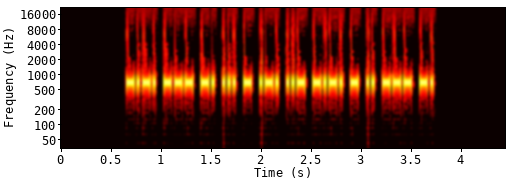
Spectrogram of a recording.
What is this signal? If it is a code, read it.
Morse code, heard as a keyed tone, about 46 wpm, 700 Hz. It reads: CONSTRUCTION
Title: Sentences from Top 1600 Words - New Word Drill - 45wpm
